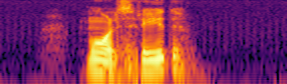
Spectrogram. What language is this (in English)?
Swedish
